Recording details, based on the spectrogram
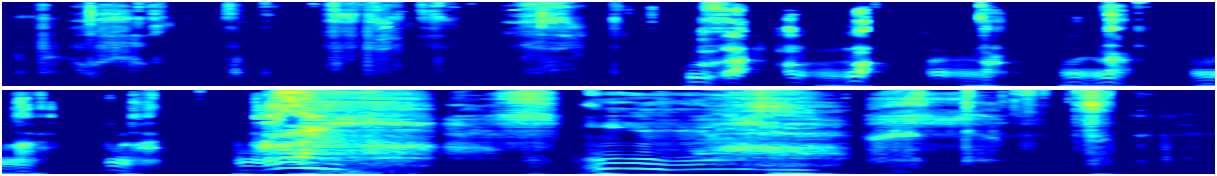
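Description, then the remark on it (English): Rapid breathy panting in short uneven bursts, broken by low voiced grunts and groans that grow louder and strained toward the end, with no clear words. “I can hear you panting and grunting, Daddy.”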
